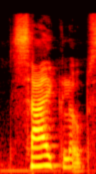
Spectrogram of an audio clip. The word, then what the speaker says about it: Cyclopes: He explains how he ended up at the island of the Cyclopes, Cyclopes as they are pronounced in English.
